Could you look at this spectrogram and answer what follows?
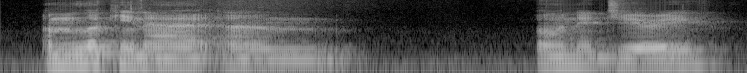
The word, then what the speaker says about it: onigiri: You can if you look on YouTube and type in it, I think the Japanese pronunciation would be onigiri.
